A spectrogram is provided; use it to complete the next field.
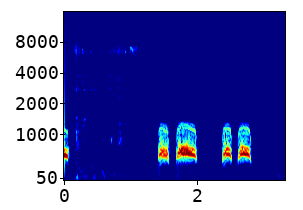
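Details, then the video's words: Doves in forest trapping setting: after a moment of faint scratchy rustling, two paired coos sound, each a quick short note followed by a longer, rounder one. "Good Trap Forest Doves"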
